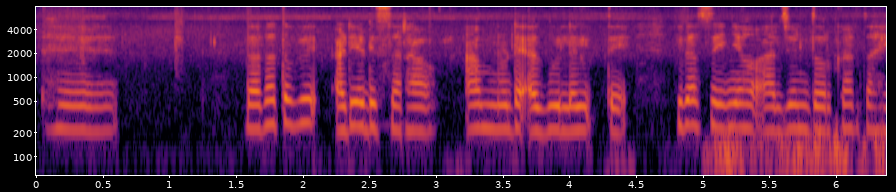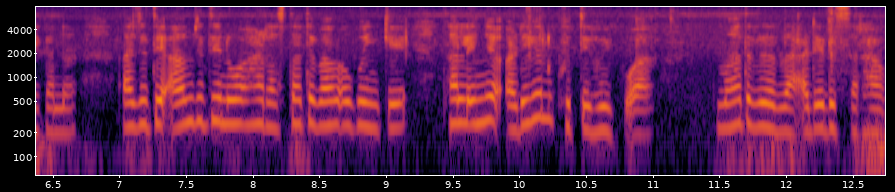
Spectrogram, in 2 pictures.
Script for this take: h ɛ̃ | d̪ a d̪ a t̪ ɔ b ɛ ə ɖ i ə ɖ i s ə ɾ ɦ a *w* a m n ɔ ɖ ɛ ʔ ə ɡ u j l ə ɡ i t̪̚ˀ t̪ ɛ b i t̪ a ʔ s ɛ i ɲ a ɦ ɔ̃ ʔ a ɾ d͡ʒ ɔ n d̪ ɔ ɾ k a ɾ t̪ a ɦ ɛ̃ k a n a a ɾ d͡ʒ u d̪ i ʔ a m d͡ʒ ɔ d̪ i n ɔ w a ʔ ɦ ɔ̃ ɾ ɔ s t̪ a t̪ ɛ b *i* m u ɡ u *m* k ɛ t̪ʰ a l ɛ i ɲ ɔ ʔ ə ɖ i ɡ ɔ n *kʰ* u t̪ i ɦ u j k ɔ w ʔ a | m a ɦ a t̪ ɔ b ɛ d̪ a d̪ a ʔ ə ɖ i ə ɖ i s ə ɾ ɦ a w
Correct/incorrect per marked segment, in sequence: correct, incorrect: a, incorrect: ɲ, correct

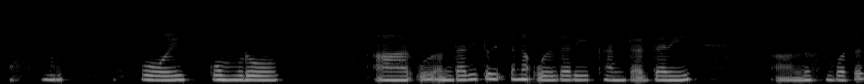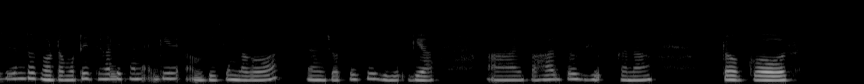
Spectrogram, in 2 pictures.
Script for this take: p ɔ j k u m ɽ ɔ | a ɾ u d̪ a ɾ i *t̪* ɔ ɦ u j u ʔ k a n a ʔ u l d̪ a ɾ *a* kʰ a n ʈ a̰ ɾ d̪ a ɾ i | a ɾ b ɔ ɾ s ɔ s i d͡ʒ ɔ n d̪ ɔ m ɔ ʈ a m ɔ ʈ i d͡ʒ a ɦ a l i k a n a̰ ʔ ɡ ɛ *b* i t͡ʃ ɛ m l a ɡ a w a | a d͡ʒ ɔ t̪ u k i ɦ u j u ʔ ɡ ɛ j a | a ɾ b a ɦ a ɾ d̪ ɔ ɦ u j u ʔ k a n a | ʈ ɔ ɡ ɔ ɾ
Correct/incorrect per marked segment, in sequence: correct, incorrect: i, correct

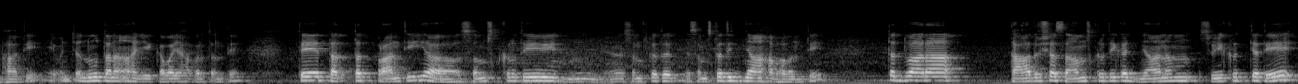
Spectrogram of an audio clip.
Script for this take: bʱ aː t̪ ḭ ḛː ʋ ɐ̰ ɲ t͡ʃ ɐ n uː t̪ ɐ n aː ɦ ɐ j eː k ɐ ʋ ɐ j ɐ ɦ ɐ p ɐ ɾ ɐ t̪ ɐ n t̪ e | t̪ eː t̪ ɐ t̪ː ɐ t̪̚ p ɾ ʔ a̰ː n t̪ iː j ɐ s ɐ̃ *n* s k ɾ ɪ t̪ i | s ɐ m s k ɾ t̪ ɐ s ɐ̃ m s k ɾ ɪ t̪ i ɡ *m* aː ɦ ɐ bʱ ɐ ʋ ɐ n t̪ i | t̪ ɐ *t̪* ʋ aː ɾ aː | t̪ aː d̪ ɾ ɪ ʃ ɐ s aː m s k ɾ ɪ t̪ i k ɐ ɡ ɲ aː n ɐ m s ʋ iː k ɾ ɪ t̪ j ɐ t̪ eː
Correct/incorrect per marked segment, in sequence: incorrect: m, incorrect: ɲ, incorrect: d̪

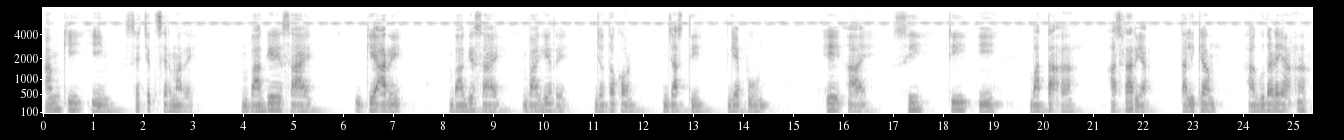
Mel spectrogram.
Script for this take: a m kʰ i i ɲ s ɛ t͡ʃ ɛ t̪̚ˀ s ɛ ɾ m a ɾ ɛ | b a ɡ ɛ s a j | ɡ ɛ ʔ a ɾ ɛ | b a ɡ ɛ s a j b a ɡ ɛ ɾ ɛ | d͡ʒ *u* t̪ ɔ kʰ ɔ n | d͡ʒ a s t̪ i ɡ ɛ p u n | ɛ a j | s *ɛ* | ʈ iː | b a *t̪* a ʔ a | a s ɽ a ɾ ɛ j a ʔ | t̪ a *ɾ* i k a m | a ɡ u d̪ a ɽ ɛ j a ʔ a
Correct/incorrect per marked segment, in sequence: incorrect: ɔ, incorrect: i, correct, incorrect: l

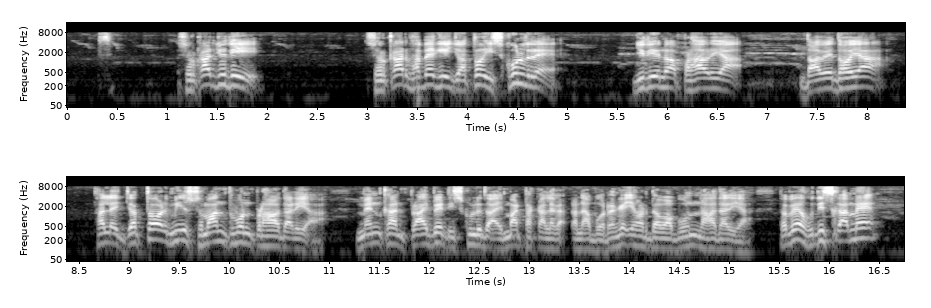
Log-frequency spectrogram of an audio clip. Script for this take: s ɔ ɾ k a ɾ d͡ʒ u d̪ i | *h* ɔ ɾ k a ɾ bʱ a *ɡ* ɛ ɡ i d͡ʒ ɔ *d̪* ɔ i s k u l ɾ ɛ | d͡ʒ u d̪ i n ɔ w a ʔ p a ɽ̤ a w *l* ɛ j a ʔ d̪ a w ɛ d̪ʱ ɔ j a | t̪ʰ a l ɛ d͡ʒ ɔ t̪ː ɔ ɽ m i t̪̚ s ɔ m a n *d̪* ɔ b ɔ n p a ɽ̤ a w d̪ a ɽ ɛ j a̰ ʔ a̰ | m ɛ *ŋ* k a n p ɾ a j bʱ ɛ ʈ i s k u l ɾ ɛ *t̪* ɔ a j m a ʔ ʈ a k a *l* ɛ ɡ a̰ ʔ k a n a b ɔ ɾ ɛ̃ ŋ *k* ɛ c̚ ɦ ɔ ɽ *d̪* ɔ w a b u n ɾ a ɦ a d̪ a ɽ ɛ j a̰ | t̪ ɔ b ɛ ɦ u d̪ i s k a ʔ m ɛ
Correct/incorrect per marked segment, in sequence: incorrect: s, incorrect: b, incorrect: t̪, incorrect: ɾ, incorrect: t̪, incorrect: n, incorrect: d̪, correct, incorrect: ɡ, correct

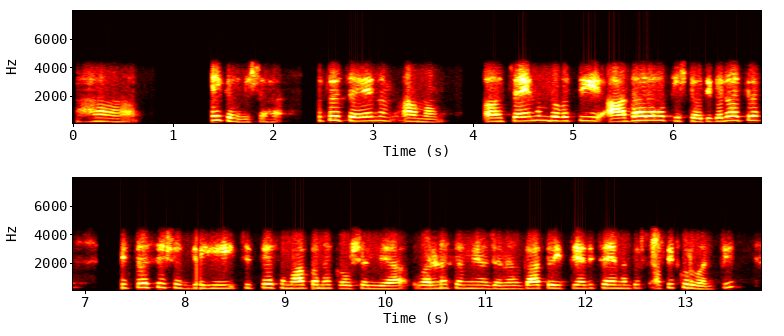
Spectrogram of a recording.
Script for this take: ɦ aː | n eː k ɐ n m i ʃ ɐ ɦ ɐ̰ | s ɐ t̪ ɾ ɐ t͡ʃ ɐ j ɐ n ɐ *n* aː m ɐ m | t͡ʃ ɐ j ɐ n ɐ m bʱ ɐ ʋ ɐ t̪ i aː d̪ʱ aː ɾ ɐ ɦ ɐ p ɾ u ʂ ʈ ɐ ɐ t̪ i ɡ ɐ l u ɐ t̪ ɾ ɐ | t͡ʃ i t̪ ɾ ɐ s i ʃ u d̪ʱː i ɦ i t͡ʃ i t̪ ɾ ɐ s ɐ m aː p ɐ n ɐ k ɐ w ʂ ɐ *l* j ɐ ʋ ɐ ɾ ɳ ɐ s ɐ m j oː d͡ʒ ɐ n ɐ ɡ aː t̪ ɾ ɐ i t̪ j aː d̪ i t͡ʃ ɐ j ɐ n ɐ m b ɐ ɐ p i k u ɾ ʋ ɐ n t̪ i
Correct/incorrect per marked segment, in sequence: incorrect: m, correct

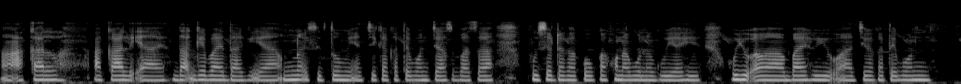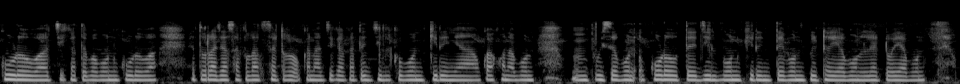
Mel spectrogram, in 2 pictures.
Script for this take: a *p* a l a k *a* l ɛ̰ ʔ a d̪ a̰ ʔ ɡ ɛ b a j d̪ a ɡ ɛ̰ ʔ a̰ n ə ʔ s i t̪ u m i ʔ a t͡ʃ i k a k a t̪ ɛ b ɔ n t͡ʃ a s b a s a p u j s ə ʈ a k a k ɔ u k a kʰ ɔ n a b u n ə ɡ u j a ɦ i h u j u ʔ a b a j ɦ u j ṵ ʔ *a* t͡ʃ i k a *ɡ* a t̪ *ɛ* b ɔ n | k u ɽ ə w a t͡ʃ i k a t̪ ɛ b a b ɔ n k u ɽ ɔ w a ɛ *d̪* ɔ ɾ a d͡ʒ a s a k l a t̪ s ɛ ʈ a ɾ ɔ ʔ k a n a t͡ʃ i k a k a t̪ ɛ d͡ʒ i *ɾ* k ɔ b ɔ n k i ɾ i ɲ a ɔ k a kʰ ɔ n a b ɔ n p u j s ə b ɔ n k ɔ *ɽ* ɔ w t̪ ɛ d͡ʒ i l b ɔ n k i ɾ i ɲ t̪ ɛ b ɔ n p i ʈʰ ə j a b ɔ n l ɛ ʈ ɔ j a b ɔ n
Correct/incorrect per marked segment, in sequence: incorrect: k, correct, correct, incorrect: k, correct, incorrect: t̪, incorrect: l, correct

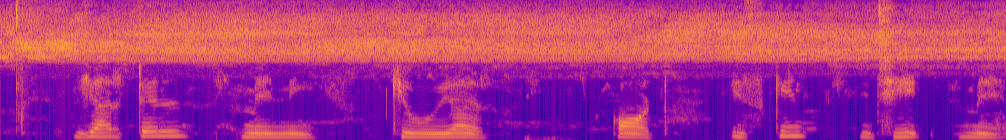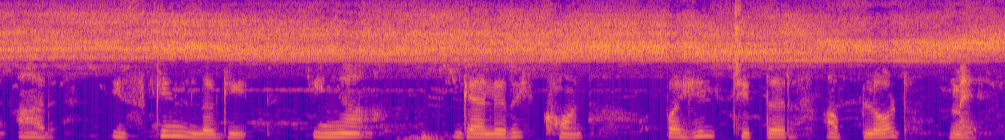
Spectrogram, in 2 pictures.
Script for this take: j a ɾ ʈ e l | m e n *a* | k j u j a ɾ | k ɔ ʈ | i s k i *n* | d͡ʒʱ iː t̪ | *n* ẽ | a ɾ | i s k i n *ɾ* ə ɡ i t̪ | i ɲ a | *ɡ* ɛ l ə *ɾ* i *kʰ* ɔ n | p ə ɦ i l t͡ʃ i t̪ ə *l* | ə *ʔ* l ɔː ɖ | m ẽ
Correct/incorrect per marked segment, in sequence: incorrect: i, correct, incorrect: m, incorrect: l, correct, correct, correct, incorrect: ɾ, incorrect: p

